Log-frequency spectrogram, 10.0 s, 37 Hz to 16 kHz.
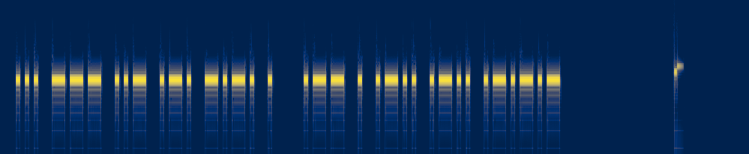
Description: Morse code, heard as a keyed tone, about 20 wpm, 700 Hz. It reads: SOURCE WELL.
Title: Sentences from Top 1000 Words - Review Part 5 - 20wpm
